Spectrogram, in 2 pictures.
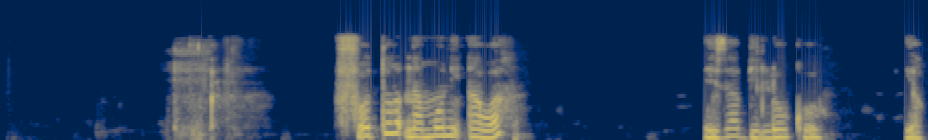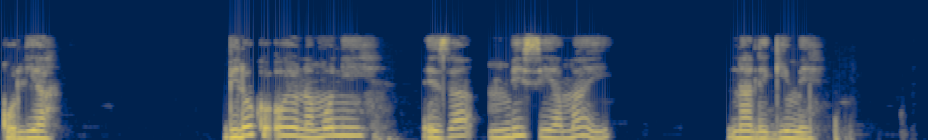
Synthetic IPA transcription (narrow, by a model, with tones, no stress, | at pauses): fo˨to˦na˨mɔ˦ni˦ʔa˦wa˦ | e˨za˦bi˨lɔ˦kʰɔ˦ | ja˨ko˨lja˦ | bi˨lɔ˦kɔ̰˨ʔo˦jo˦na˨mɔ˦ni˦ | e˨za˦mbi˦si˨ja˨ma˦i˨ | na˨le˨ɡi˦me˨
